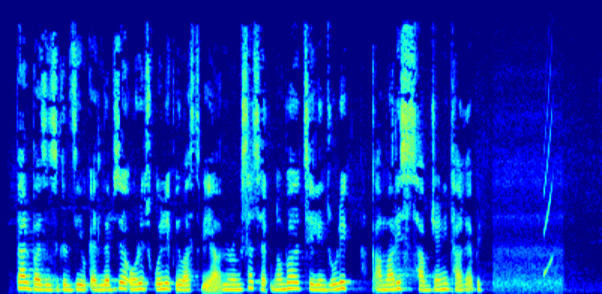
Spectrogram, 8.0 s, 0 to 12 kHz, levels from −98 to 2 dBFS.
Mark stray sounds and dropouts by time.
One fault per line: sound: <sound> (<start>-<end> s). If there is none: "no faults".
sound: chirp (7.2-7.4 s)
